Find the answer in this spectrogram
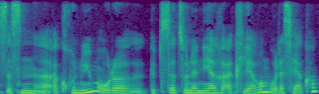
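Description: At a moderate pace, a woman with a plain, everyday voice speaks at a medium pitch with lively intonation. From eastern Germany. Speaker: podcast host. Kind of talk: interview.

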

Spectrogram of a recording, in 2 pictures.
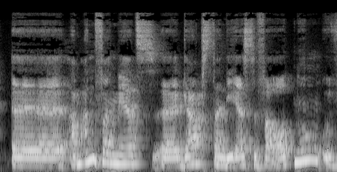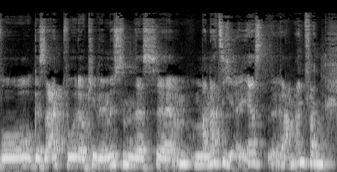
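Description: High-pitched male speech with audible room echo and noticeable background noise. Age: 50s. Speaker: tech entrepreneur. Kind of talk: interview. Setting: remote call from home.

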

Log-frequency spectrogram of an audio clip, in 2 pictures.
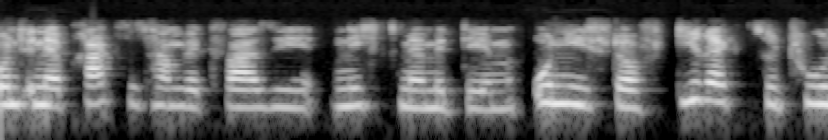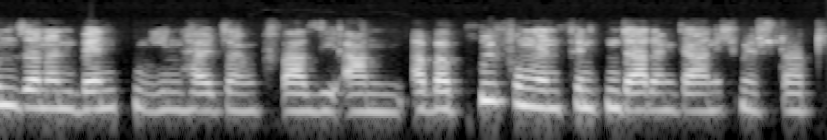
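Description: In an unremarkable speaking voice with a fairly high pitch, a woman talks at a moderate pace with hardly any pauses and fairly even intonation, the sound dry and close with no echo. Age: young. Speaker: dual-study business student. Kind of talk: interview.

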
